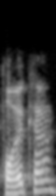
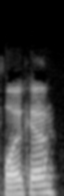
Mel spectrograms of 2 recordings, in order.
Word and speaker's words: Volker: Okay, so it's Volker. So it's a German name, Volker.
